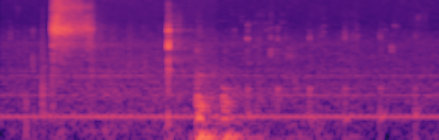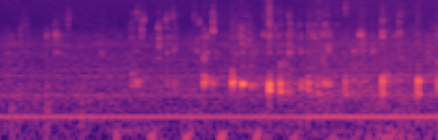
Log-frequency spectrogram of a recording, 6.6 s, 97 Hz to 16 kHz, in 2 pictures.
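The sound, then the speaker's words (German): Beer, a light golden brew at 4.8% alcohol, pours from a large bottle into a glass. The pour is faint, with a brief knock near the start, then soft trickling and fine crackling fizz. “Ist eine große Flasche, kann ich ein bisschen mehr reinmachen, ne?”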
